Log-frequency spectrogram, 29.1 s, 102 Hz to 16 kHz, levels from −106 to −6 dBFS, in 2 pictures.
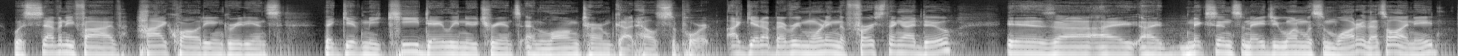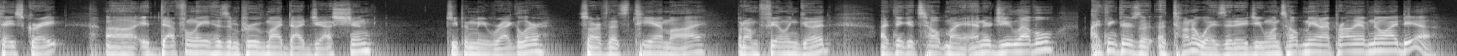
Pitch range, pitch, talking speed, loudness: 110-130 Hz, 115 Hz, 180 wpm, -20 LUFS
